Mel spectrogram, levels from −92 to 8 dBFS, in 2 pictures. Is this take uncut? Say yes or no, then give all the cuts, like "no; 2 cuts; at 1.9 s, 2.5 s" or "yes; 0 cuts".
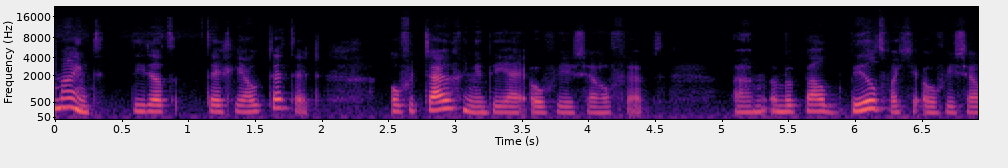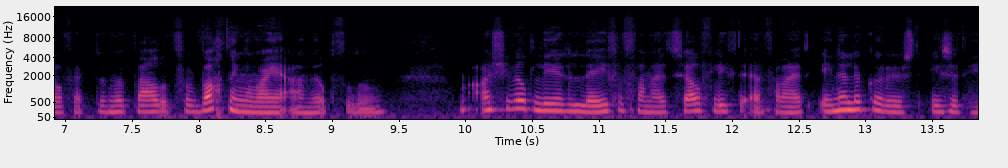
yes; 0 cuts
